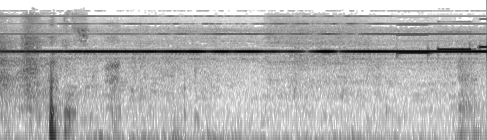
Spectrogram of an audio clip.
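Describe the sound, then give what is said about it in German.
A continuous high-pitched alarm tone sounds in a building in high alpine terrain. It holds steady and loud for the whole stretch, with faint low thuds underneath. “jetzt haben wir gerade so einen Alarm.”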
